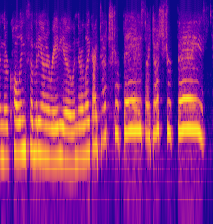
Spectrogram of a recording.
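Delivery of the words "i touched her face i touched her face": play-acted, high-pitched screaming and sobbing cry. Retelling a cop screaming and crying into a radio, imitating someone screaming and crying. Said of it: "like screaming and just like crying".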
